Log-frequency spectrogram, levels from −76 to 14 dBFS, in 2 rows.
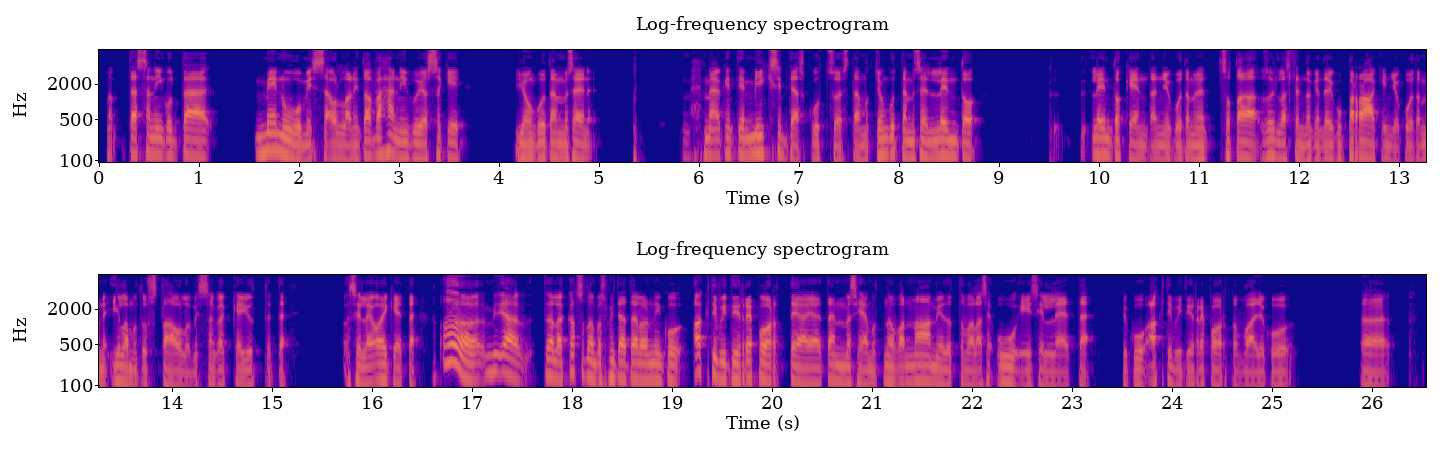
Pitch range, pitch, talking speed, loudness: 95-120 Hz, 100 Hz, 165 wpm, -23 LUFS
